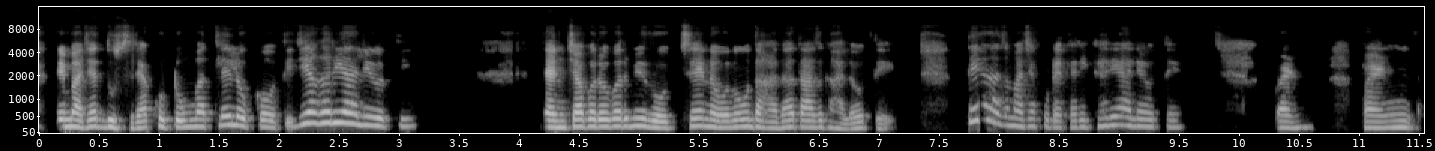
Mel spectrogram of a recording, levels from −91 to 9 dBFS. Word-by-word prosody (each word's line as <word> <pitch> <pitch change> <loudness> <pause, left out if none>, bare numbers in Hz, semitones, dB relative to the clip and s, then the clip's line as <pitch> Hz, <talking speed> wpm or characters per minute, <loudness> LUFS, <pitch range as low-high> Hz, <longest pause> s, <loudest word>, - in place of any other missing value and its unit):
ते 210 - +6
माझ्या 205 +1 +5
दुसऱ्या 180 -2 +1
कुटुंबातले 205 +4 +1
लोकं 220 -4 0
होते, 185 -1 -3
जे 305 +5 +4
घरी 315 +1 +4
आली 275 -5 +3
होती. 215 -2 -2 1.1
त्यांच्याबरोबर 205 +2 +4
मी 225 0 +2
रोजचे 180 +4 0
9-9 195 +1 +1
10-10 185 -1 -1
तास 185 -1 0
घालवते 165 +1 -6 0.6
ते 360 - -1 0.2
आज 285 -5 -5
माझ्या 215 -1 -4
कुठेतरी 185 -1 -7
घरी 235 +3 -4
आले 230 -3 -4
होते. 200 -2 -8 0.8
पण 180 -1 -2 0.5
पण 180 +1 -2
200 Hz, 135 wpm, -24 LUFS, 185-220 Hz, 1.1 s, ते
